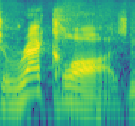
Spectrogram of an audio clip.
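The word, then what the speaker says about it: Reklaws: Don's see, but if you just spell it the way it's spelled, R-E-K-L-A-U-S-E, whatever it's spelled, you have to spell it phonetically. Rec, W-R-E-C-K dash laws. That's the way it's pronounced. – Reclaws, like recluse, but Reclaws.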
